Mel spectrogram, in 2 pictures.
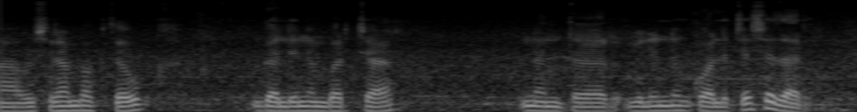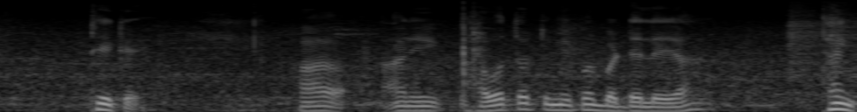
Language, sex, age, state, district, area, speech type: Marathi, male, 18-30, Maharashtra, Sangli, urban, spontaneous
